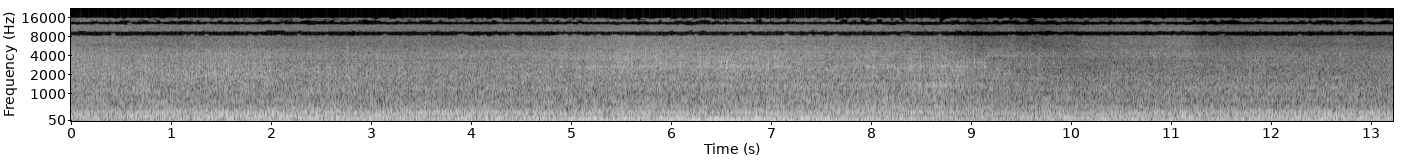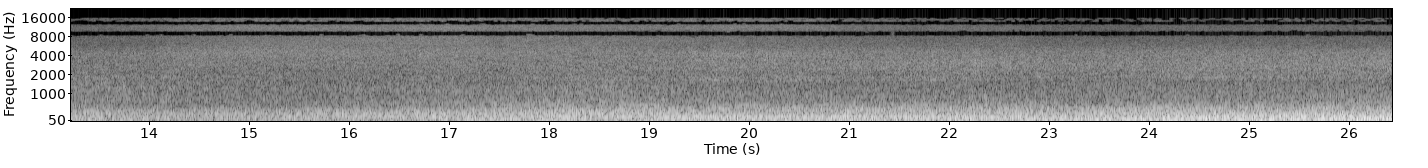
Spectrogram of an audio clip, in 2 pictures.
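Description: Automatic tunnel car wash heard from inside the car: water spraying and running over the body and windshield, the hissing spray thinning out about nine seconds in. A steady low drone from the wash machinery builds and grows louder toward the end as the car nears the exit dryer blowers.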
